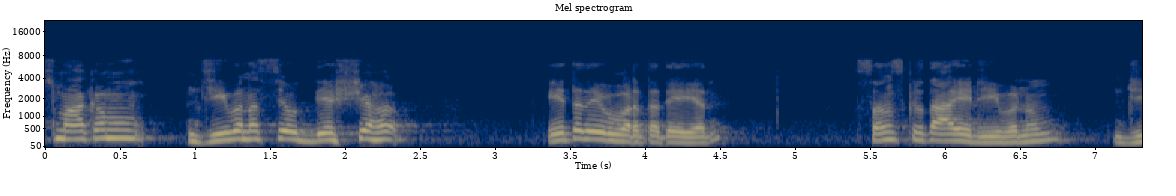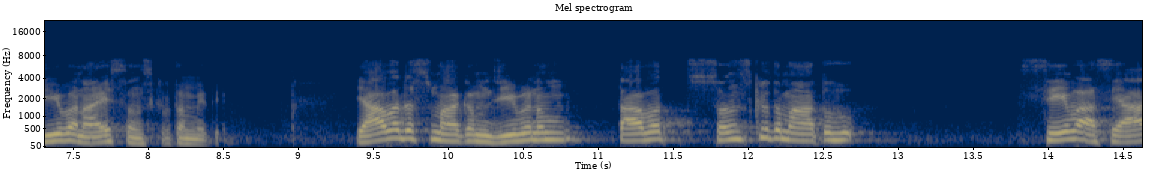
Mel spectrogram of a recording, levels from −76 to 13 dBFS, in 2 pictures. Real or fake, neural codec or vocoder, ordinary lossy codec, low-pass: fake; vocoder, 22.05 kHz, 80 mel bands, Vocos; Opus, 24 kbps; 7.2 kHz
